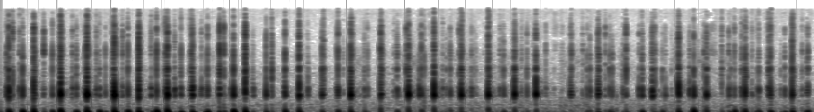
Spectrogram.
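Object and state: Empty plastic cup tapped with nails.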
